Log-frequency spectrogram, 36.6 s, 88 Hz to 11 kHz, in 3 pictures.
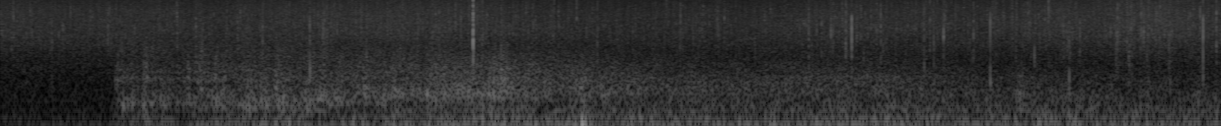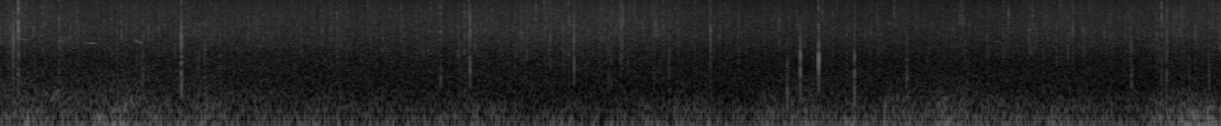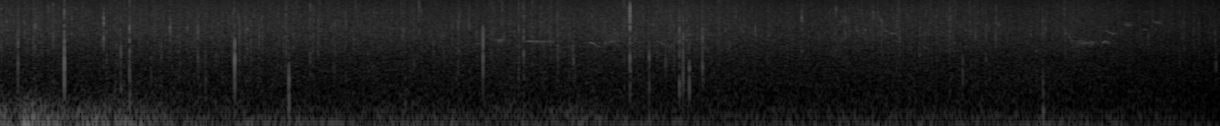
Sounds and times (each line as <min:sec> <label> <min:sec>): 0:00.0 crackly rain 0:36.6
0:01.2 Spatial thunder 0:11.2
